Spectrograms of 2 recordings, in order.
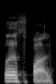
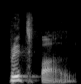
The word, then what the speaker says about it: Perthpal: born in australia but that's how my name is spelled perth pal p-e-r-t-h-p-a-l well supposed to be pronounced as pritz pal which means world paul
